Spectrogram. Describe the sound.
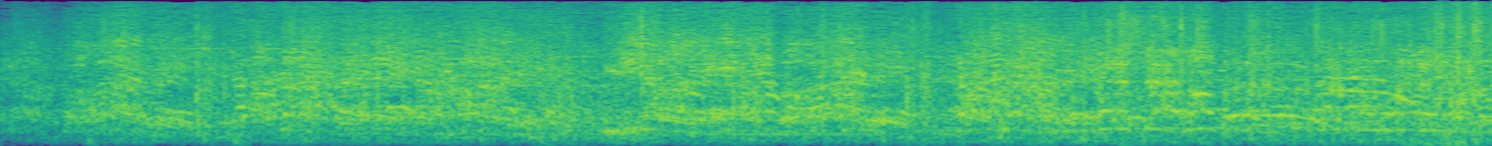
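A large crowd of protesters in the Plaza de Mayo shouts and yells in a dense, chaotic roar, many voices overlapping continuously at high intensity, agitated throughout, as mounted police cavalry charge through the square running people down.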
